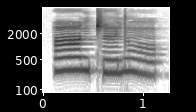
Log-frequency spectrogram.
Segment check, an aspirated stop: present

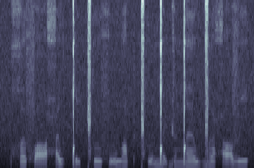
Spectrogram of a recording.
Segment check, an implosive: absent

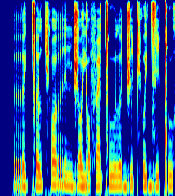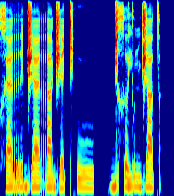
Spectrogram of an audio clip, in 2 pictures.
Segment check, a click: present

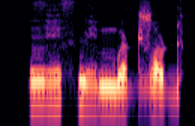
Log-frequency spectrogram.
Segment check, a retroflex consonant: present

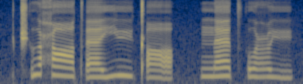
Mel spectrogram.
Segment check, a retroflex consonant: absent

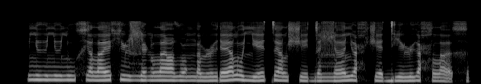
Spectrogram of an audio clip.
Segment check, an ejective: absent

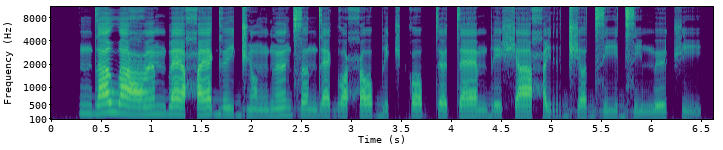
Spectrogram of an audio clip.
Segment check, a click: absent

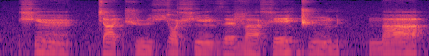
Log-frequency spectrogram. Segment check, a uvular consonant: absent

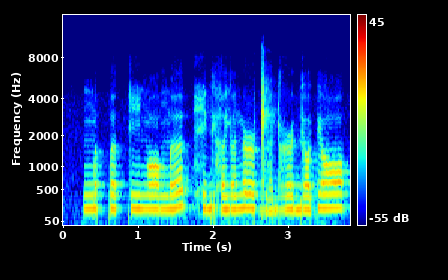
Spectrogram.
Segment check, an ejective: absent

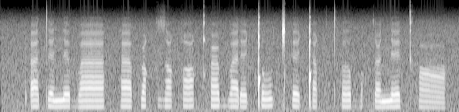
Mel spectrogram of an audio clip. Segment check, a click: present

